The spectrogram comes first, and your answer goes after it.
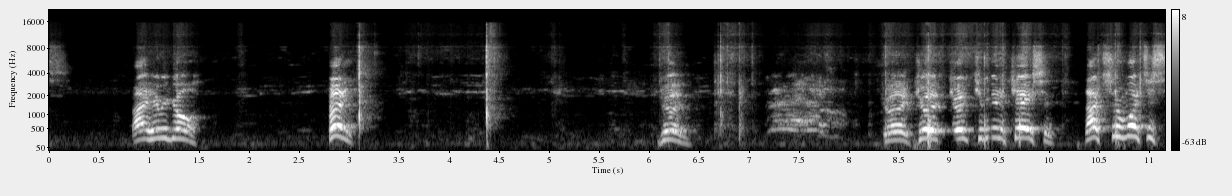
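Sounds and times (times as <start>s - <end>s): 
speech: 0.8s - 1.6s, 2.8s - 3.2s, 6.1s - 6.5s, 8.4s - 11.1s
coach's single hand clap: 3.0s - 3.3s, 4.3s - 4.6s.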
